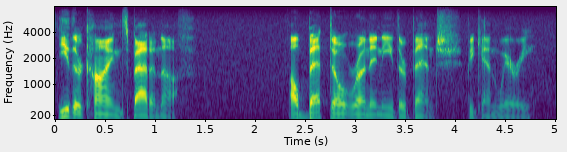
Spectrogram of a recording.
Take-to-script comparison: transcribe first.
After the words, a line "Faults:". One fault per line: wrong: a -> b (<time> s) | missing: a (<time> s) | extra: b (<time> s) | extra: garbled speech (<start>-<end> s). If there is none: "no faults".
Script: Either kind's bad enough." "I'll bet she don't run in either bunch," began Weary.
Either kind's bad enough." "I'll bet don't run in either bench," began Weary.
Faults:
missing: she (2.7 s)
wrong: bunch -> bench (3.5 s)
